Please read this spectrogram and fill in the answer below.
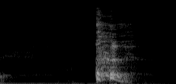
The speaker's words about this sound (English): Sorry, the cough is coming up again.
